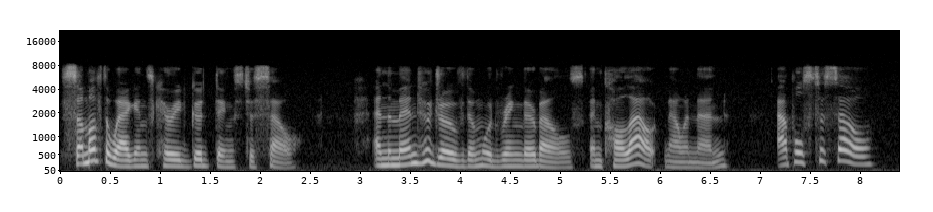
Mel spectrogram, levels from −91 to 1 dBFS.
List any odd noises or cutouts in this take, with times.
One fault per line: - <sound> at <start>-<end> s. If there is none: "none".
none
